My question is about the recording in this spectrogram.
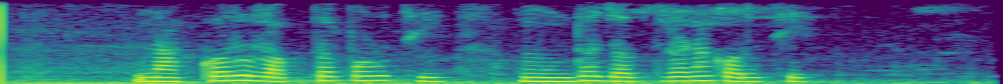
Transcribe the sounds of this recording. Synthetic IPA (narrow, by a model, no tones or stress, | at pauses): nakːɔɾuɾɔk̚t̪ɔpɔɽut͡ʃʰimuɳɖɔd͡ʒɔt̪ɾɔnakɔɾut͡ʃʰi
